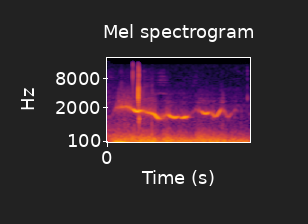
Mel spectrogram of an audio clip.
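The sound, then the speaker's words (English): A person whistles a single sustained, wavering tone that slides slightly down then wobbles back up, fairly steady for about two seconds, with a faint low rumble underneath. “Do you whistle sucking in or blowing out?”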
